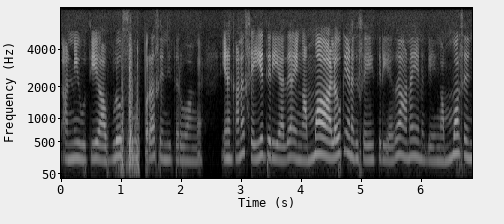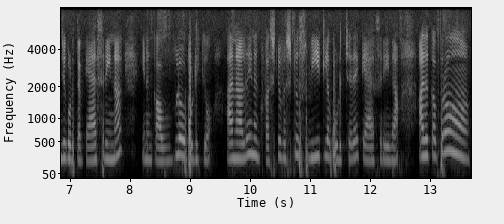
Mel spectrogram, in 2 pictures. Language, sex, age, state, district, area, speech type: Tamil, female, 18-30, Tamil Nadu, Namakkal, rural, spontaneous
